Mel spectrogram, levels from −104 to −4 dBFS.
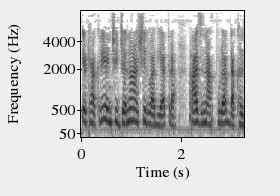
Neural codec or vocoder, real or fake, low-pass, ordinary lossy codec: none; real; none; none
